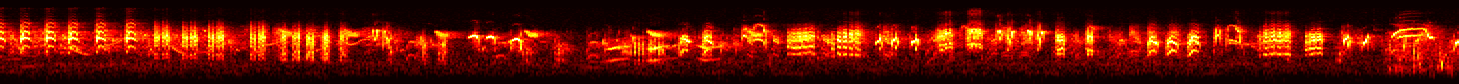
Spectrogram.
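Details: Continuous Sedge warbler song, opening with fast repeated grating chirps, then shifting into varied squeaky twitters, buzzes and rattling runs that tumble on unbroken, ending with a sharp downward note.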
